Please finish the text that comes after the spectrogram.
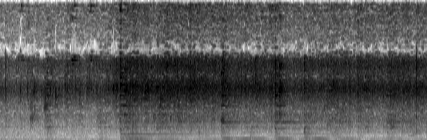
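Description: Finely chopped small onion and ginger-garlic paste sauté in a pan, producing a steady, bright sizzle and frying hiss with occasional stirring scrapes, close and continuous.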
